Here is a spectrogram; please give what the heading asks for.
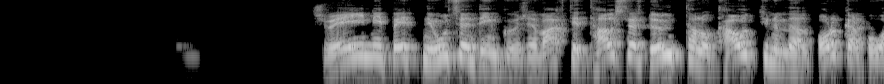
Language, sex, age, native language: Icelandic, male, 40-49, Icelandic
